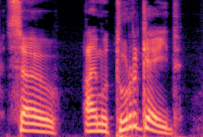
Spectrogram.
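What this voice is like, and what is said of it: Poor attempt at Glasgow accent. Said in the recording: “somewhere in between Mel Gibson's Braveheart and Shrek ... That's not very good ... I haven't nailed a Glasgow accent ... It does need a little bit of work.”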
